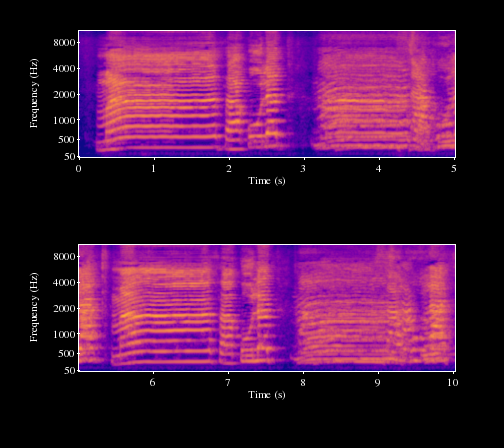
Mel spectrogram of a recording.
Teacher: Qaf is echo and heavy too.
